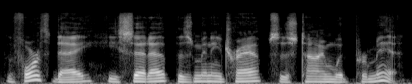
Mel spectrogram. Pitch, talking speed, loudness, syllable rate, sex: 130 Hz, 190 wpm, -17 LUFS, 3.9 syllables/s, male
